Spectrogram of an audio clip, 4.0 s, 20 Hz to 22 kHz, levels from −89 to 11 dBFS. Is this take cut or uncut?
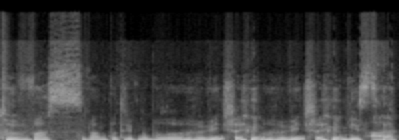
cut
